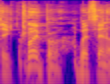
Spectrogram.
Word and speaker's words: Klöppel: In German, they pronounce it Kloppel with an O, with an umlaut over the OE.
